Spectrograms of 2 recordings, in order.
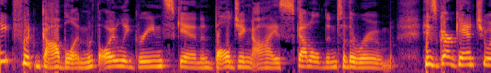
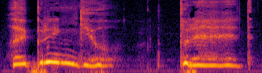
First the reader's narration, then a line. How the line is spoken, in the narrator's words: he stated unnecessarily in a breathily lustful tone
